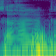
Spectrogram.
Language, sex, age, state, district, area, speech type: Odia, male, 18-30, Odisha, Nuapada, urban, read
